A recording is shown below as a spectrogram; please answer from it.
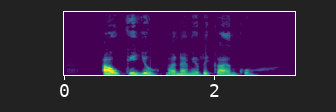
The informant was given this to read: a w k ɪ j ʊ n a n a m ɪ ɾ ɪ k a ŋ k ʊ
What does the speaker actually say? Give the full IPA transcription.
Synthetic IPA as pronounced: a w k ɪ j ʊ m a n a m ɪ ɾ ɪ k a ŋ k ʊ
